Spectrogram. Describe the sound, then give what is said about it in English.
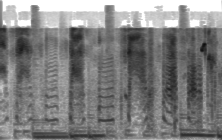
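A lemming, a small rodent of the grassy Arctic tundra, gives a rapid run of shrill, squeaky chirps and trills, repeated in bursts over a low steady hum, with no talking. “That's the sound of an actual lemming, and they hang out in the grassy tundra of the Arctic, a harsh landscape that's covered in snow for most of the year.”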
